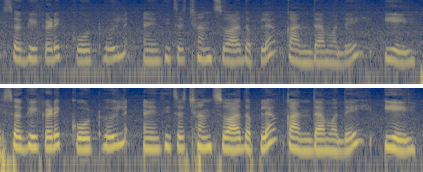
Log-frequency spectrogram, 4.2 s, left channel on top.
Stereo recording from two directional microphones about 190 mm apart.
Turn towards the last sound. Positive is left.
turn(degrees=-45)  # may be behind; listen again after turning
